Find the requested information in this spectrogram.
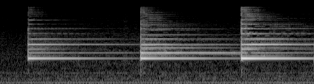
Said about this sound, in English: Bang the gong, get it on.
